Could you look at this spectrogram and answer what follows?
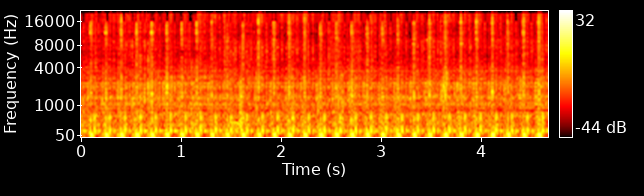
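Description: A farm tractor engine chugs steadily nearby in a rural setting, its even rapid pulsing beat continuing without pause.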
